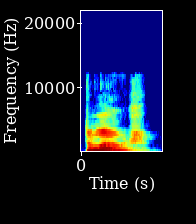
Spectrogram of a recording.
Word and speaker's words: Deloge: Deloge. Deloge. – Deloge. Okay. Okay. There you go. I was pronouncing the S, but that so that sounds good.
